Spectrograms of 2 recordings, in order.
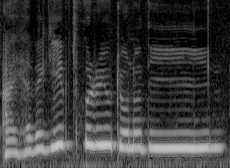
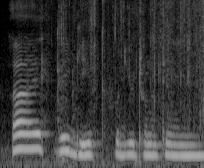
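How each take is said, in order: First: Sing-song. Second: Said in the usual way. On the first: Acted. Sing-song high gift reveal.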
